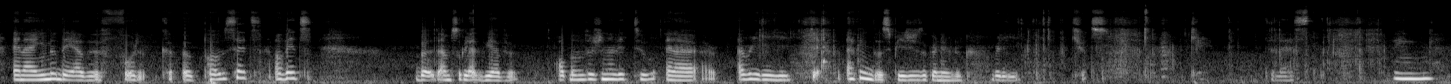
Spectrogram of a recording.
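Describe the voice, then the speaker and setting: With a French accent, the speaker keeps a moderate pace and fairly even intonation but takes long, frequent pauses, with big swings in loudness and noticeable background noise. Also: woman, fairly high pitch for a woman. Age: 20s. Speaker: collector vlogger. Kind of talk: show-and-tell flip through. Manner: halting, many fillers.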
